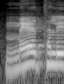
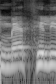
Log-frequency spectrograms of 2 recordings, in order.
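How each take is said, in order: First: मैथिली said as "maithli" or "maithali"; wrong form of मैथिली. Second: मैथिली with a clear "thi"; correct form मैथिली. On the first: Teacher showing the dropped vowel, मैथिली without "thi". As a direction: leave out the "i" after th in मैथिली. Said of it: "मैथिली नहीं". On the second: Teacher correcting the dropped vowel, मैथिली with "thi". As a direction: sound three syllables, "mai-thi-lee", in मैथिली. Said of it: "मैथिली होता है". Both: Shown as a demonstration.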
